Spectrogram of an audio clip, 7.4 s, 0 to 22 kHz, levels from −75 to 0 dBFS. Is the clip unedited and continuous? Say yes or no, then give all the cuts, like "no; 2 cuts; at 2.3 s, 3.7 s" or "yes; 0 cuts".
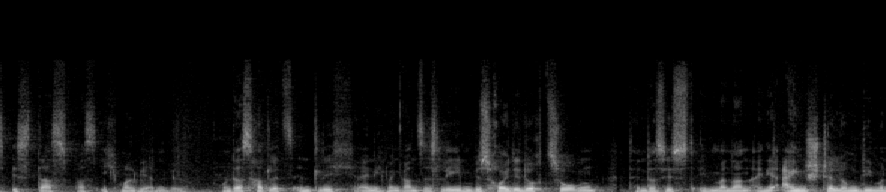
yes; 0 cuts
